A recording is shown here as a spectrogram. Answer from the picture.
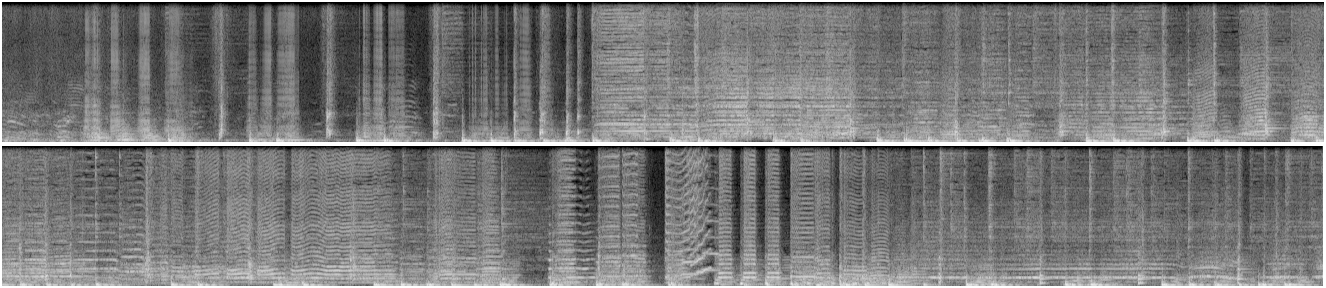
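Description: College marching band playing live: drumline hits first, then the brass comes in with the melody about six seconds in, over a steady drum beat.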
